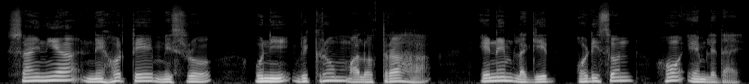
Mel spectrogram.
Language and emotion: Santali, neutral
